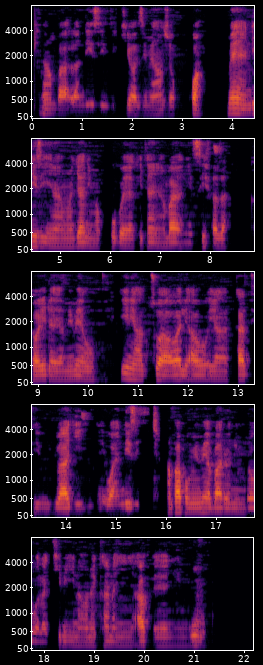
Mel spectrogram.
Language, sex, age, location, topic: Swahili, male, 36-49, Wajir, agriculture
